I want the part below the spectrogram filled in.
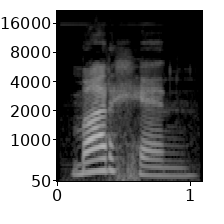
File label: "margen", Spanish; technology vocabulary; learn spanish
